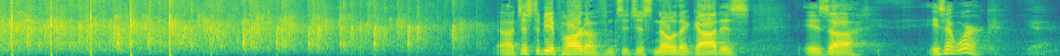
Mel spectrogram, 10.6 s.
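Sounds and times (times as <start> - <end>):
audience applause: 0.0 - 5.0
speech: 5.0 - 8.7, 9.3 - 10.0.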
